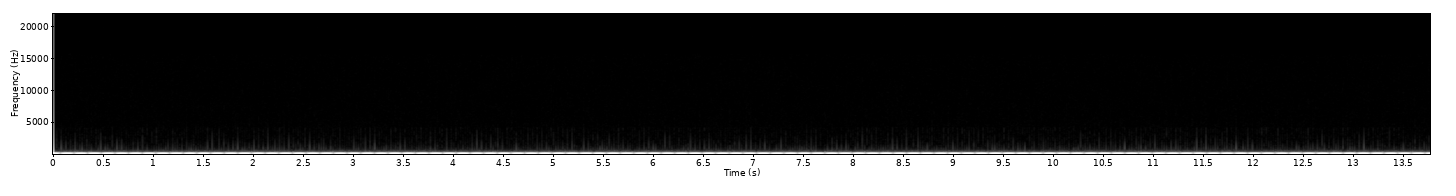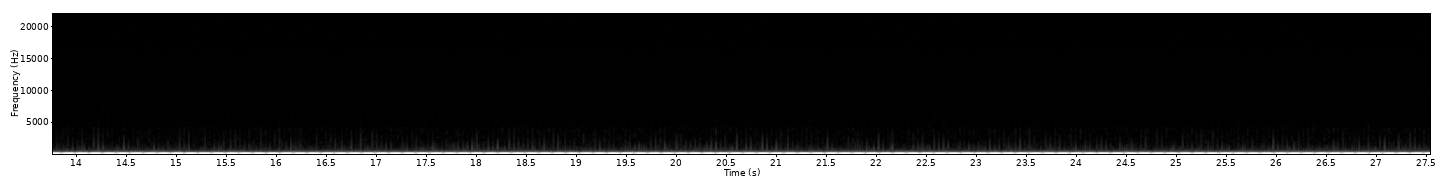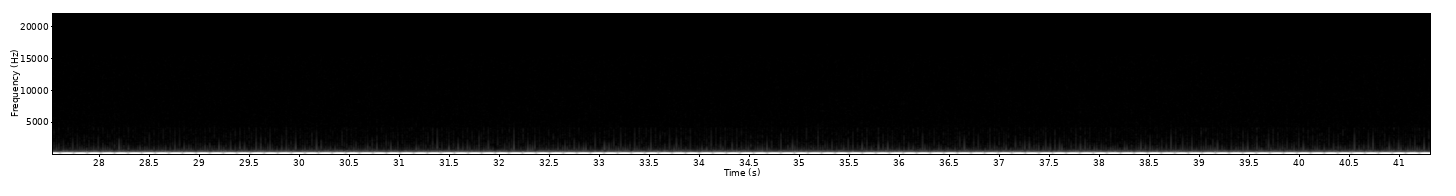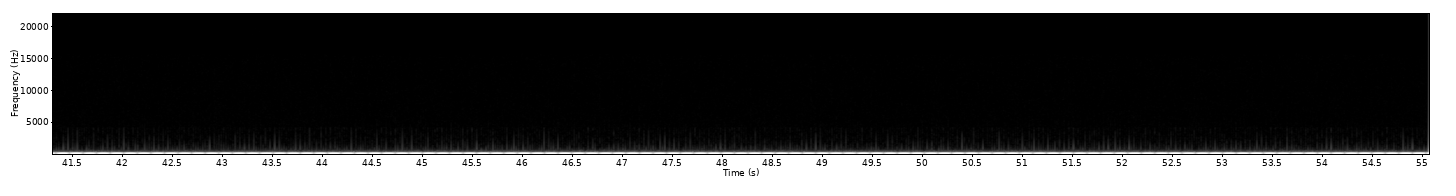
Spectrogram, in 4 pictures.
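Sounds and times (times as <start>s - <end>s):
pulsing low tone: 0.0s - 55.0s.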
